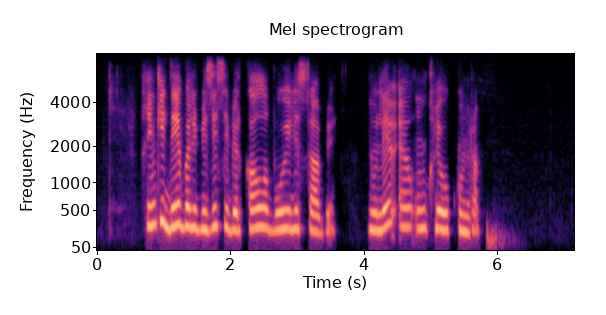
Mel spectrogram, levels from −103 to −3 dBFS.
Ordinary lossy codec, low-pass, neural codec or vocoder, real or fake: Opus, 32 kbps; 7.2 kHz; codec, 44.1 kHz, 7.8 kbps, Pupu-Codec; fake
